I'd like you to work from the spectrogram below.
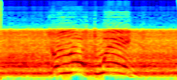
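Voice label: English left wing mood low; War Thunder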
